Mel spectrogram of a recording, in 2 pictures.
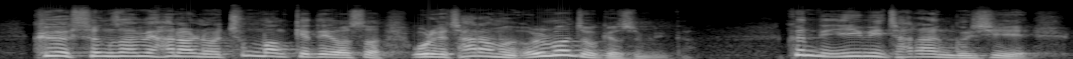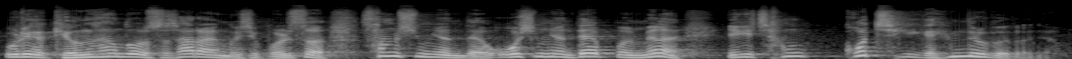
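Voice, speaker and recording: A man's high-pitched, very fast speech with very wide pitch swings, in a very clean recording with a silent background. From Gyeongsang Province, South Korea. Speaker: pastor. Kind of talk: sermon. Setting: church.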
